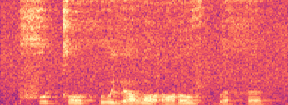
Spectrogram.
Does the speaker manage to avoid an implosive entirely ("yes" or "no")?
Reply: yes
